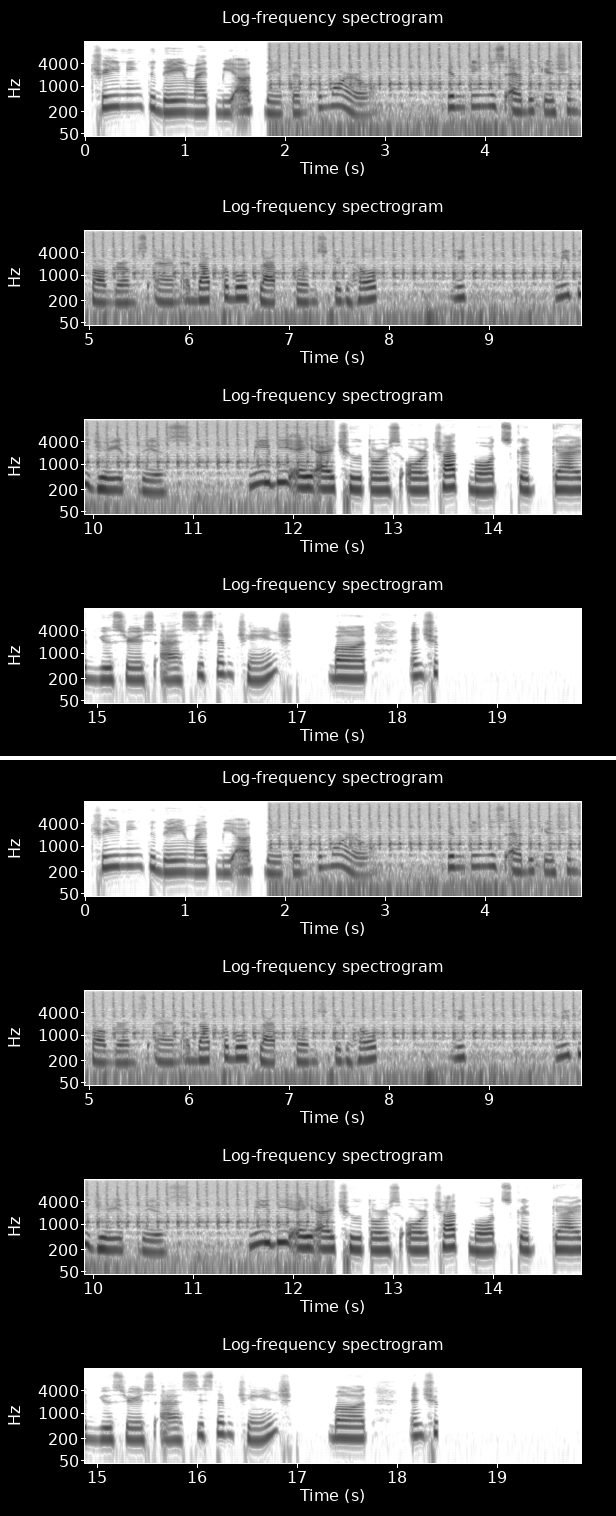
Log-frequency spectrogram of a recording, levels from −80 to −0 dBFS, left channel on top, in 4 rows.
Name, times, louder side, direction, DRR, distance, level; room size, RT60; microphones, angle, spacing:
voice 1, 0.0-3.0 3.6-7.9 8.6-8.8 9.6-11.0 11.6-16.9 17.3-18.4, left 2 dB, 30° left, 2.0 m, -26 dB
sound 1, 1.8-12.4, left 1 dB, 5° left, 2.7 m, -31 dB
open air
head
